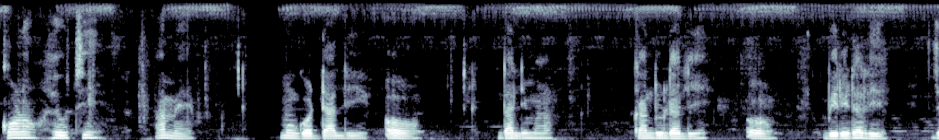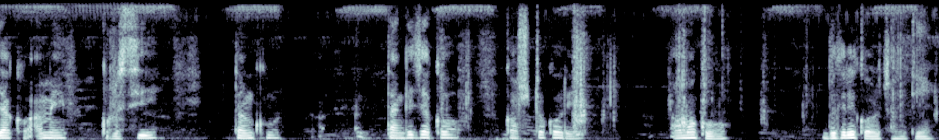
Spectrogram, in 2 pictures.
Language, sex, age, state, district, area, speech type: Odia, male, 18-30, Odisha, Koraput, urban, spontaneous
